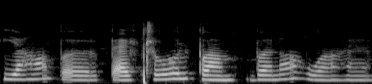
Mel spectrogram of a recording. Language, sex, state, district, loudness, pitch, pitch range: Hindi, female, Chandigarh, Chandigarh, -21 LUFS, 215 Hz, 200-240 Hz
